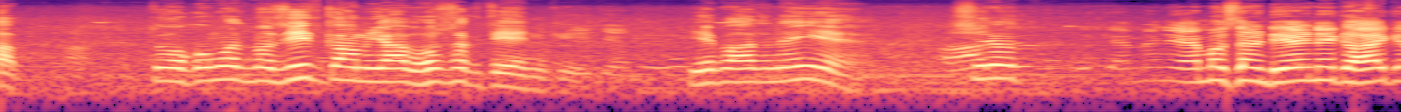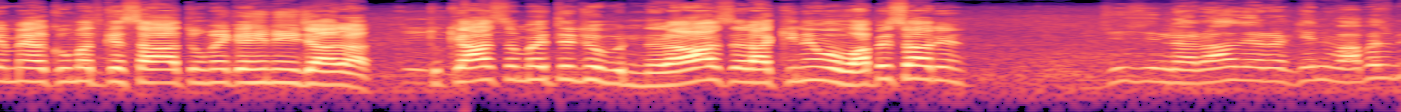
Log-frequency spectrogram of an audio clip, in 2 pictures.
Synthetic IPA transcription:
b | t̪oɦʊkuːmət̪mɐziːd̪̚kaːmjaːbɦos̬ɐkt̪iɦɛ̃ɪnkḭː | jebaːt̪nɐɦĩɦɛ̰ː | sɪɾf | kɛmɛneɛːmos̬ə̃nɖeːəɾnek̬ɐɦaɛk̬emɛ̃ɦɐkuːmət̪kesaːt̪ʰɦʊmẽkɐɦĩnɐɦĩd͡ʒaːɾa | t̪okjaːsɐməd͡ʒt̪ẽɦd͡ʒoːnɐɾaːzɪɾaːkinɛ̃ʋoʋaːpəsaːɾeẽː | d͡ʒiːd͡ʒiːnaɾaːzɐɾaːkinʋaːpəsb

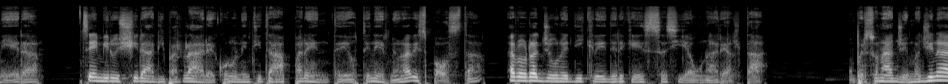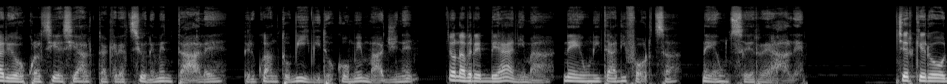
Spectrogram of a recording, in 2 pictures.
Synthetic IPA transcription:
njɛːɾa | semːiɾjuʃːiɾad̪iparlaːɾekonunent̪it̪aːpːaɾɛnt̪eːot̪ːenerneunarispɔ̰st̪a | avɾɔrad͡ʒoːned̪ikɾeːd̪eɾekeesːasiːa̰unaɾea̰lt̪a̰ | umpersonad͡ʒːoimːad͡ʒinaːɾjoːkwalsiːasialt̪ɾakɾeat̪sːjoːnement̪a̰ːleperkwant̪oviːvid̪okomeimːa̰ːd͡ʒine | nonavɾɛbːeaːnimanɛunit̪ad̪ːifɔ̰rt̪sa | nɛunserːea̰ːle | t͡ʃerkeɾɔ

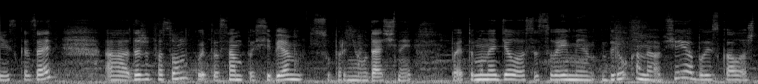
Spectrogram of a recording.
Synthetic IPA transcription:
ejskɐzatʲ | ad̪aʐɨfɐso̞nkʊɛt̪əsampəsʲɪbʲe̞supʲɪrnʲɪʊd̪at͡ɕnɨj | pɐɛ̰t̪əmʊnɐdʲe̞lˠəsəsvɐimʲɪbɾʲukəmʲɪɐvɐpɕːejabɨɪskalˠəʂt̪

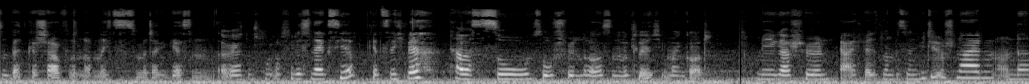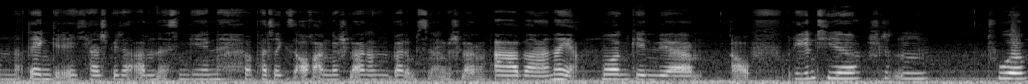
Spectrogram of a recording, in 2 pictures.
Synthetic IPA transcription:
smbɛtɡ̥əʃa̰ftʊ̰nthaːbm̩nɪ̰çt͡st͡sumɪtakɡ̥əɡɛsn̩ʔa̰viːɐhatn̩suːnɔfiːləsnɛkshiːɐjɛt͡snɪçtmeːɐ | ʔaːbɐɛsɪ̥stz̥oːzoːʃøːndʁaʊsn̩vɪɐkʰlɪ̰çʔo̰ːmaɪnɡɔ̰t | meːɡaʃøːnja̰ːʔɪçv̥eːɐɾəjɛt͡snɔχn̩bɪsçənnviːdeoʃnaɪdn̩ʔʊ̰nt̚d̥and̥ɛŋkə̰ʔɪ̰çhaltʃpɛːtɐʔa̰ːbm̩tʔɛ̰sn̩ɡeːən | pʰatʁ̥ɪkɪsta̰ʊxʔa̰nɡəʃla̰ːɡŋ̩azɪnbaɪɾənbɪsçənʔa̰nɡəʃla̰ːɡŋ̩ʔaːbɐnaja̰ː | mɔɐɡŋ̩ɡeːənviːɐʔa̰ʊfʁeːntʰiːɐʃlɪtn̩ | tʰuːɐ

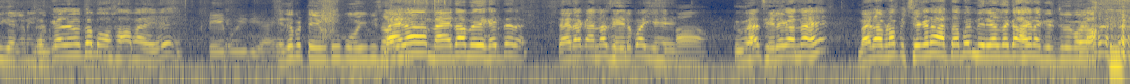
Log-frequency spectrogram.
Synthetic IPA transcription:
iːkɛːkəniːəɡɛːd̪et̪̬ãːbɔːt̪saːpɛːɦe | eːd̪eːpəʈeːbʈuːpɦoːiːbiːs̬amɛ̃ːd̪aːmɛ̃ːed̪aːmdeːkʰəɪd̪əɾ | t̪ɛ̃ːd̪aːkəɾnaːseːlpaːiːeɦeː | t̪uːɦɛːseːleːkəɾnaːɦeː | mɛ̃ːd̪aːəpnaːpɪt͡ʃʰeːkənaːɾt̪aːp̬oːimeːɾeːalt̪aːɡaːknãːɡɪɾd͡ʒʋeːpəɡaː

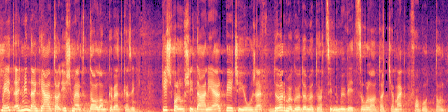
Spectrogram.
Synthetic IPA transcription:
meːt̪ɛɟmind̪ɛŋkiaːlt̪ɒlʔiʃmɛrt̪d̪ɒlːɒmkø̞vɛt̪kɛzikː | iʃpɒluʃid̪aːniɛlpeːt͡ʃijoːʒɛfd̪ørmø̞ɡøːd̪ø̞møt̪ørt̪siːmymyːveːt̪soːlɒlt̪ɒcːɒmɛɡfɒɡo̞t̪ːo̞n

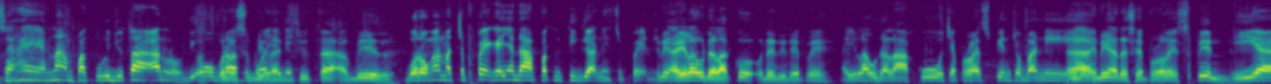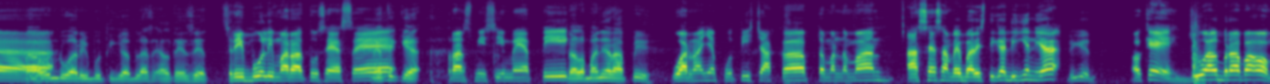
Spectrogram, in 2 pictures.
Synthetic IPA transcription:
səɾenaəmpat̪̚puluhd͡ʒut̪aʔanlɔhdiobɾalssəmuialannɪd͡ʒut̪aa̰mbɪlboɾoŋanmat͡ʃəpɛʔkajaʔɲadapət̪̚nt̪iɡaʔnɪht͡ʃəpɛʔnɪniailaudahlakuṵdahdidepeailaudahlakut͡ʃɛpɾolɛt̪̚spɪnt͡ʃobanɪainiadasɛpɾolɛt̪spɪnijat̪aʊnduaɾibut̪iɡabəlasɛlt̪ezɛt̪̚səɾibulimaɾat̪us̬esɛmet̪ɪkjat̪ɾansmisimet̪ɪdalamaɲaɾapi | warnaɲaput̪ɪht͡ʃakəp̚t̪əmənt̪əmənasɛsampajbaɾɪst̪iɡadiŋɪnjadiŋɪn | ʔoked͡ʒualbəɾapaɔm

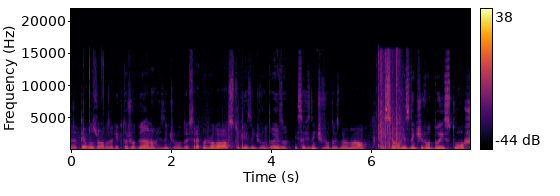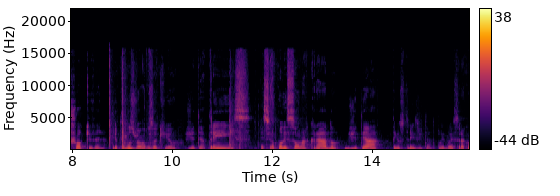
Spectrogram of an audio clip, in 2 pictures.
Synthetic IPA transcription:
ɛt̪ẽj̃awɡũzʒɔɡʊzakikɪt̪oʒoɡɐ̃d̪ʊɔɦezid̪ẽt͡ʃivod̪ojseɾakɪewʒɔɡɔst̪ʊd͡ʒɪhezid̪ẽt͡ʃivod̪ojzɔesɪɛhezid̪ẽt͡ʃivɛwd̪o̰jznoɾmawḛsɪɛʊɦezid̪ẽt͡ʃivod̪ojzd̪ʊawʃɔkɪvɛʎʊḛwt̪ẽawɡũzʒɔɡʊzakʰiɔ | ʒet̪ea̰t̪ɾejs | ɛ̰sɪɛ̃ɐkolesɐ̃w̃lakɾad̪ɐɔd͡ʒɪʒet̪ea | t̪ẽj̃ʊst̪ɾejzʒet̪ead̪ʊplejd̪ojsːeɾakɪe

